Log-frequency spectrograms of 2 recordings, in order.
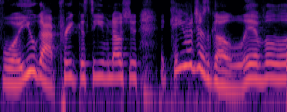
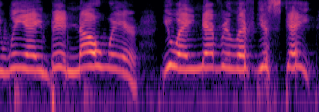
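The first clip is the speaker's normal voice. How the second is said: louder, higher, slow heated call-out; heated rant; 8 semitones higher, 6 dB louder, slower than usual. Real, not acted. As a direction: hammer the point home. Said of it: "heated rant".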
